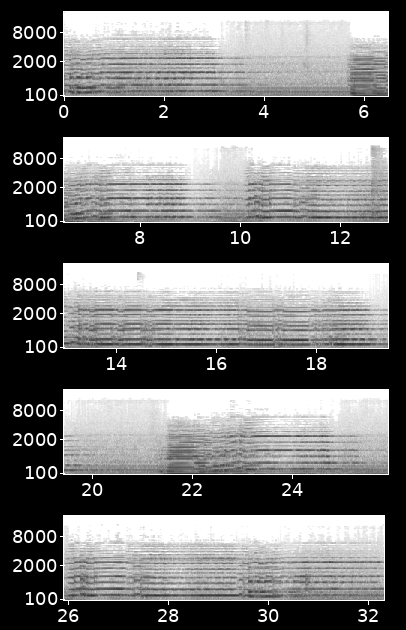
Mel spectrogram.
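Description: Amplified violin played live: long bowed notes held and layered over one another into a thick sustained drone. The sound thins out twice, and each time a deep low note swells back in under the held tones, about six seconds in and again about twenty-one seconds in.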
